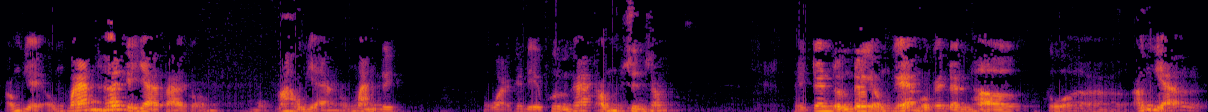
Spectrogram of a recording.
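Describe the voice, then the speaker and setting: A Buddhist monk telling folksy parables in a dharma talk, repeating words and pausing on fillers, in a dull, roomy recording. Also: male voice, a little high, lively intonation. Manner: folksy, repetitive, hesitant with fillers.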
